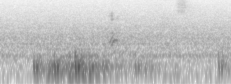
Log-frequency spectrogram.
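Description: A woman's voice speaking at the lectern, heard as choppy, muffled, low-pitched phrases starting a moment in.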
